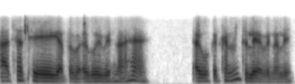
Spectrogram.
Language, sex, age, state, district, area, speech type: Santali, male, 45-60, Odisha, Mayurbhanj, rural, conversation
